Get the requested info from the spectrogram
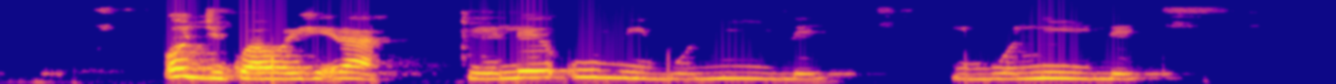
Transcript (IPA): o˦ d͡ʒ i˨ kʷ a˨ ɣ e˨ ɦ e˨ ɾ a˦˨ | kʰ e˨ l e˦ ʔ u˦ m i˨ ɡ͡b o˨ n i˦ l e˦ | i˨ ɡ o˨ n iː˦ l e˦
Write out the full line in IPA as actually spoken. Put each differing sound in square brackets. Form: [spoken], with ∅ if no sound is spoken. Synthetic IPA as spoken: o˦ d͡ʒ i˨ kʷ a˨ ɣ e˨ ɦ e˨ ɾ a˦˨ | [k] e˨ l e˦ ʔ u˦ m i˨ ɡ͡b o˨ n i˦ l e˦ | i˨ [ɡ͡b] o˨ n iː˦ l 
